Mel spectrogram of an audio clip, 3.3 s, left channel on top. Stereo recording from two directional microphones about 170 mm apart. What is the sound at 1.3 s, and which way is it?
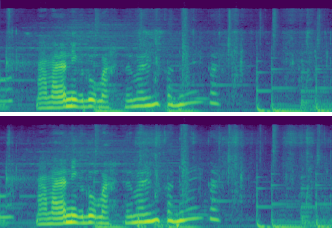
Speech, 20° right (ahead or behind).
